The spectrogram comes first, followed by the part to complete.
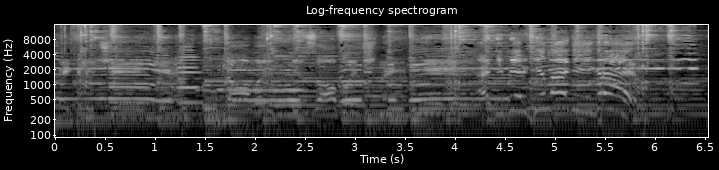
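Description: Acoustic fiddle and acoustic guitar playing an instrumental break in a bluegrass-country style, the fiddle carrying the melody and sliding down in pitch near the end.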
